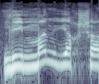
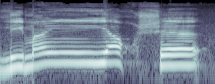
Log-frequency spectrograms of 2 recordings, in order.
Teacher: تذکرۃ لی نہیں، تذکرۃ لی، لیمن یخشا ملا کر پڑھیں گے لیمن، اور نون ساکن کو یخشا کی یا کے ساتھ ملائیں گے، درمیان میں اور یا کی آواز کو غنّے کے ساتھ ادا کریں گے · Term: یرملون کا قاعدہ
